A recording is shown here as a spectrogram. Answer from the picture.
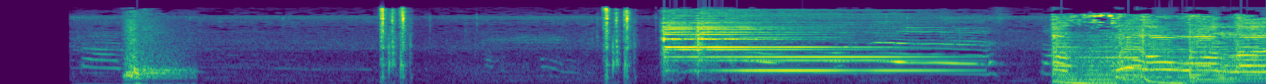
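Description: Added sound effects: a short falling-pitch sound, a few sharp clicks, then a ringing chime-like chord held for nearly two seconds that bends down in pitch as it fades. Music starts loudly just after five seconds in.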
